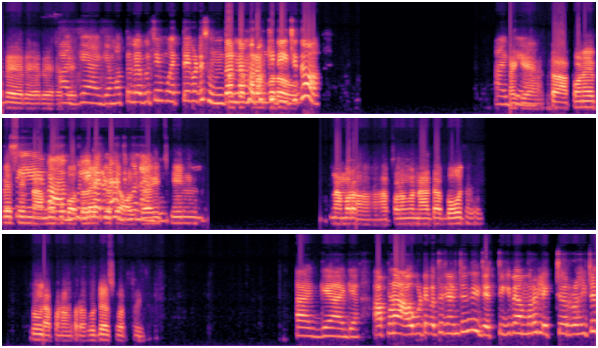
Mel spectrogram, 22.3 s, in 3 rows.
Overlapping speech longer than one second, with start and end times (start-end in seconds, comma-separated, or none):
7.5-9.4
